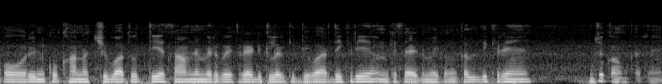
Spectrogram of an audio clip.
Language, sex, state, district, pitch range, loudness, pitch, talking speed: Hindi, male, Haryana, Charkhi Dadri, 110-120 Hz, -16 LUFS, 115 Hz, 280 wpm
